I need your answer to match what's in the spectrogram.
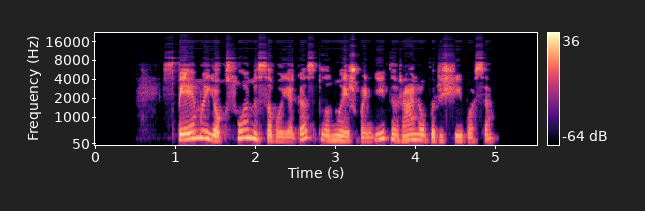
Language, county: Lithuanian, Šiauliai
